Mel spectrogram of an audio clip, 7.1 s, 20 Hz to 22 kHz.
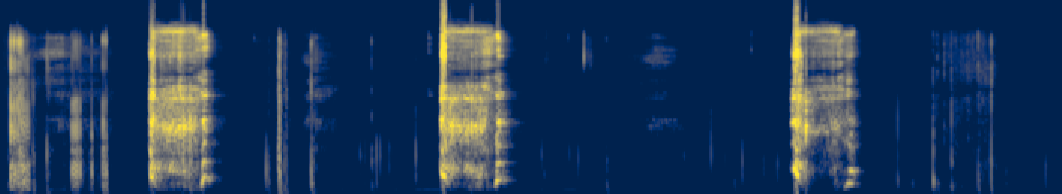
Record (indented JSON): {
  "three_cough_length": "7.1 s",
  "three_cough_amplitude": 32768,
  "three_cough_signal_mean_std_ratio": 0.31,
  "survey_phase": "beta (2021-08-13 to 2022-03-07)",
  "age": "45-64",
  "gender": "Female",
  "wearing_mask": "No",
  "symptom_cough_any": true,
  "symptom_runny_or_blocked_nose": true,
  "symptom_sore_throat": true,
  "symptom_fatigue": true,
  "symptom_onset": "4 days",
  "smoker_status": "Never smoked",
  "respiratory_condition_asthma": false,
  "respiratory_condition_other": false,
  "recruitment_source": "Test and Trace",
  "submission_delay": "2 days",
  "covid_test_result": "Positive",
  "covid_test_method": "RT-qPCR",
  "covid_ct_value": 14.9,
  "covid_ct_gene": "ORF1ab gene"
}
